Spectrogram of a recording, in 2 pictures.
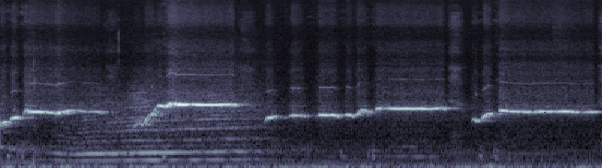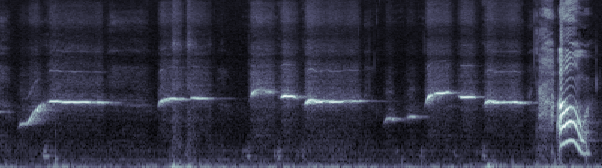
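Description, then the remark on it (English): Someone whistles a song melody, holding a string of sustained notes that step up and down, with a few breathy gaps and a squeaky high attempt at the end. “All right, this is the one I don't think I can whistle.”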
